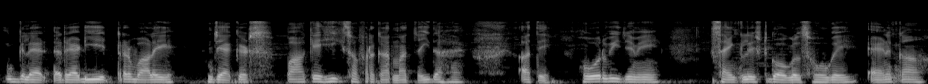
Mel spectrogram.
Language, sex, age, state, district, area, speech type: Punjabi, male, 18-30, Punjab, Muktsar, rural, spontaneous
